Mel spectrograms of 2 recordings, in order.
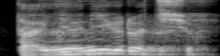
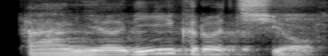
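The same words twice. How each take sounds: First: Said in the usual way. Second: 당연히 그렇지요 run together very fast; fast, slurred 당연히 그렇지요; rushed Korean phrase. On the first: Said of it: "Es un poco largo". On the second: Shown as a demonstration. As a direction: rattle off 당연히 그렇지요 in one quick breath. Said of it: "¿cómo se pronuncia?".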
